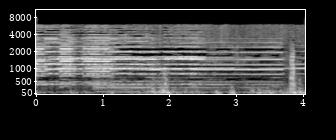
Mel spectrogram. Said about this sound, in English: For those that made a decision, can we get some hallelujah honks this morning?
